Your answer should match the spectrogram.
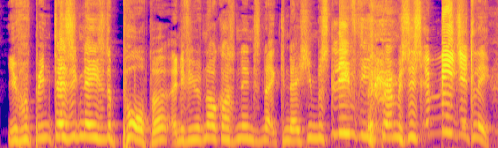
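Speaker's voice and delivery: high, loud, officious Victorian English dismissal; pompous ye olde English ejection, building to a laughing finish; Victorian English gentleman. Acted. Salesman throwing out a pauper, hammed-up Victorian English. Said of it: "a ye olde English Victorian-y style".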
